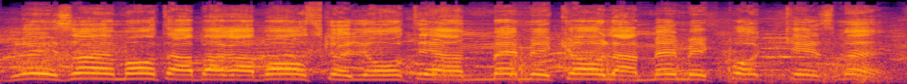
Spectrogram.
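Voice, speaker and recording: A man giving live play-by-play as a wrestling commentator, excited and exclamatory, often shouting. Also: very high-pitched, normal speed. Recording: noisy crowded venue, loud crowd behind. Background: crowd and event noise.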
